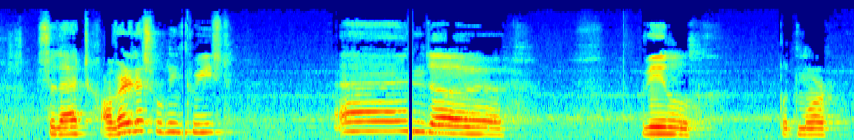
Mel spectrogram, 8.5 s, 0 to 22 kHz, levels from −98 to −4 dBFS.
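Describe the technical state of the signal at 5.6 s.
At 5.6 s the signal is intact, with no audible fault at that moment.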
